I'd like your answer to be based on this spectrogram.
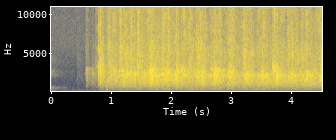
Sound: audience applauds

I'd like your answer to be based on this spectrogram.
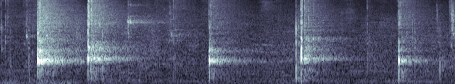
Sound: ball bouncing

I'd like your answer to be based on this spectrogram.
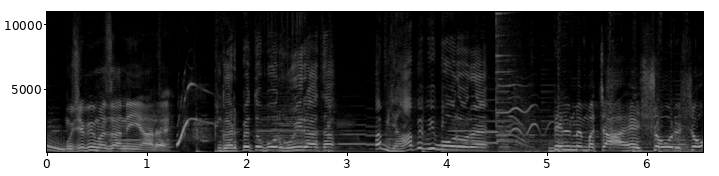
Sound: none

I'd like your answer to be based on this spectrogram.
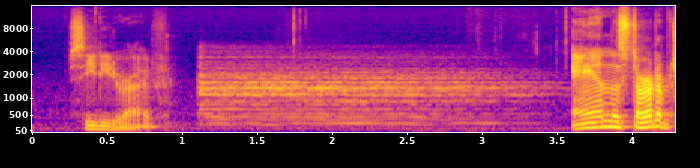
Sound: machine chimes

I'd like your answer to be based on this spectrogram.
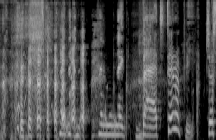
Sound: all laughing

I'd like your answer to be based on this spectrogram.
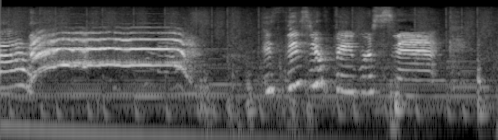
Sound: Gertie screaming

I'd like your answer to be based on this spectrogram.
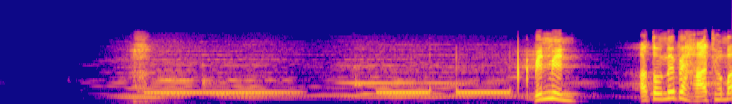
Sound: phone connecting

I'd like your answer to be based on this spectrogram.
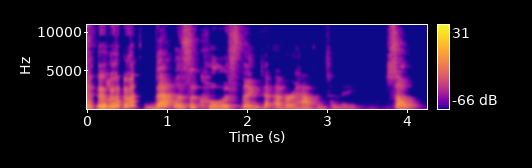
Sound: laughs

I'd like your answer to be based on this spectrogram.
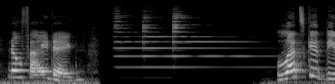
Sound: bell dings

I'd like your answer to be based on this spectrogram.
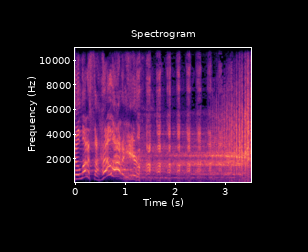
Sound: maniacal laughter

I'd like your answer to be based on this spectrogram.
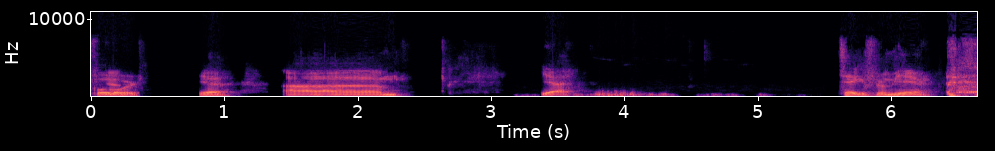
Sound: laughs

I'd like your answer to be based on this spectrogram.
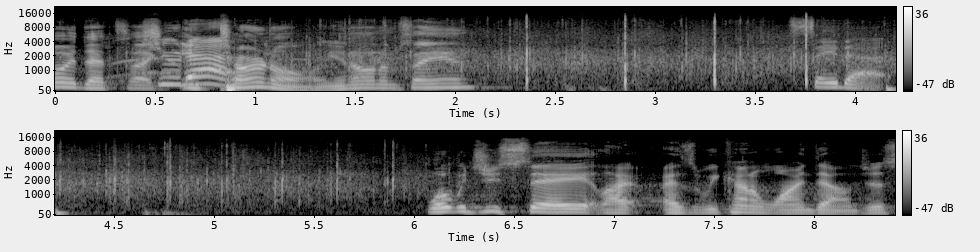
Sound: applause

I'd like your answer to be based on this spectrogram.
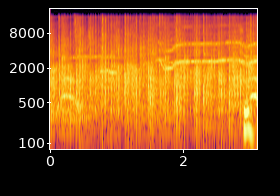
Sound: applauding; whistles

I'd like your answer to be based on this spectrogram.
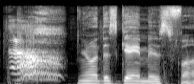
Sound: yells; groans

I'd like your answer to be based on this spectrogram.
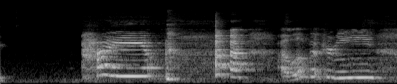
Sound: chuckles

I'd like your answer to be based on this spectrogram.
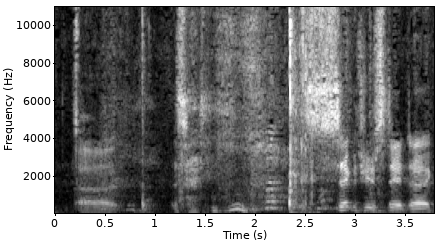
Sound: laughter

